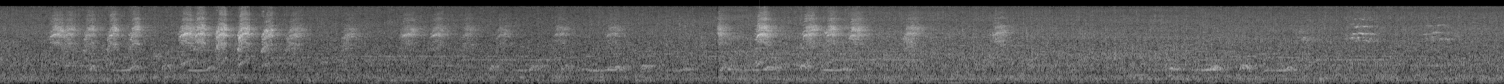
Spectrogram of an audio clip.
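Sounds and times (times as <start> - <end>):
water running over rocks: 0.0 - 15.0.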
